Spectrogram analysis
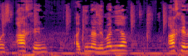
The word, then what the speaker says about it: Aachen: agen aquí en Alemania agen es hasta difícil de pronunciar se escribe aachen y se pronuncia como si tuviéramos asco aen y hasta allí vamos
